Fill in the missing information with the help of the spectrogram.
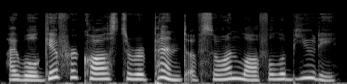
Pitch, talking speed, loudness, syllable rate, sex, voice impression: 235 Hz, 205 wpm, -18 LUFS, 5.1 syllables/s, female, very feminine, young, slightly adult-like, very thin, slightly tensed, bright, soft, very clear, very fluent, very cute, intellectual, slightly refreshing, sincere, slightly calm, friendly, slightly reassuring, slightly elegant, slightly sweet, kind, slightly light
